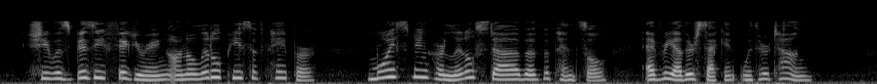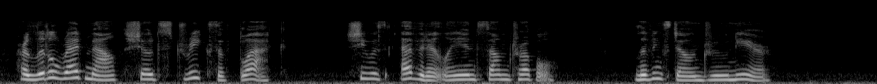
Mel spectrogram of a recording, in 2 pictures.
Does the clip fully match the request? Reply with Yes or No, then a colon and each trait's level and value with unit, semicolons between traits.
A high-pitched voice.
Yes: high, 230 Hz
